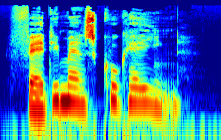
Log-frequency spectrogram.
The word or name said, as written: fattigmandskokain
